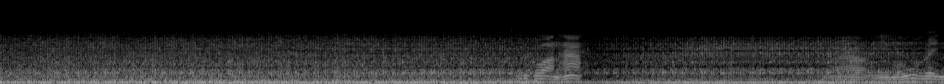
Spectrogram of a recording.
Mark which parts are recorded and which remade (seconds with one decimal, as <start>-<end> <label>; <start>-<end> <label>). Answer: 0.0-4.7 remade; 4.7-8.9 recorded; 8.9-9.4 remade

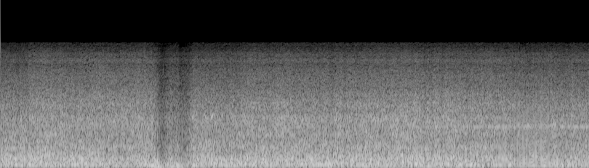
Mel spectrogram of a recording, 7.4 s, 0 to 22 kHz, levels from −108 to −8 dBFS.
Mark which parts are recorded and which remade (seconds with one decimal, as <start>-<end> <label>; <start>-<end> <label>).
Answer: 0.0-6.2 recorded; 6.2-6.9 remade; 6.9-7.4 recorded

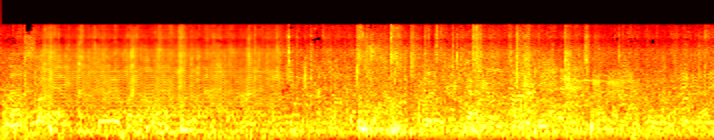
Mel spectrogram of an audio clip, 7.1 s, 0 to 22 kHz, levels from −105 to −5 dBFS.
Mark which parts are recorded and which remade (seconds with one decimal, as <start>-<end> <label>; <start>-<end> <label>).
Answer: 0.0-0.4 recorded; 0.4-2.8 remade; 2.8-7.1 recorded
